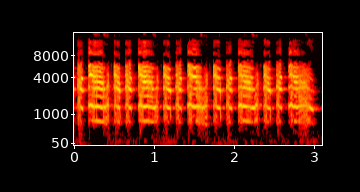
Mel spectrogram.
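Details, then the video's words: Cockatiel calling in a rapid run of about sixteen short, harmonic-rich notes, each clipped and evenly spaced, forming a steady chattering series lasting three seconds with no other sounds. "ببغاء الكوكتيل الحبشي ( الكروان)"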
